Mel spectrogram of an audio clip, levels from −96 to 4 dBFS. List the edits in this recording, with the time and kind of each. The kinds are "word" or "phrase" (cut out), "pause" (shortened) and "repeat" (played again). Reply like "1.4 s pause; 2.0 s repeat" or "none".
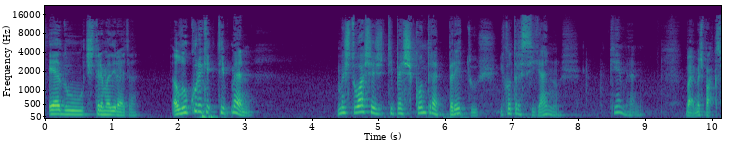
none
